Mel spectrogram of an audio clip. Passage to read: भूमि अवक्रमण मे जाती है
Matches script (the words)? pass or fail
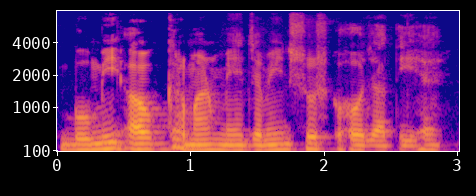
fail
